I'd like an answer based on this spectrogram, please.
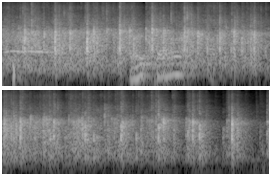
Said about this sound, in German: Ich darf ihm einen riesen Applaus geben, wenn er kommt.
